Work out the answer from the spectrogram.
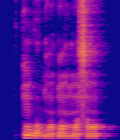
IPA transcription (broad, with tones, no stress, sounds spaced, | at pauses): k ũ˦˨ w o˦˨ b ɔ̃˨ ɓ ɔ̃˦˨ m ɔ̃˨ s ɔ̃˧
